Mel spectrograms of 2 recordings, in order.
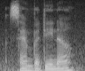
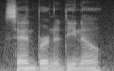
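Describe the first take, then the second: First: The middle syllables of the name are dropped. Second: Every syllable of the name is clearly pronounced. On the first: The speaker calls it wrong. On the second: The speaker calls it right.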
